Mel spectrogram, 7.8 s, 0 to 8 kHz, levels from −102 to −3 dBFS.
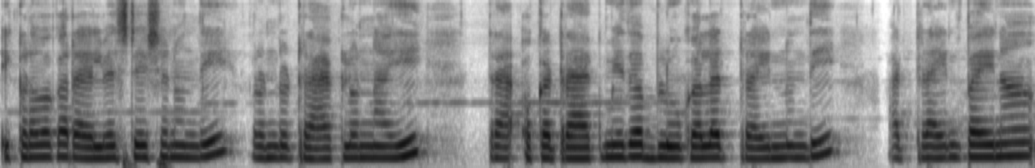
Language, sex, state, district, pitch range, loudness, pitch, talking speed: Telugu, female, Andhra Pradesh, Krishna, 200-220 Hz, -17 LUFS, 205 Hz, 145 wpm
